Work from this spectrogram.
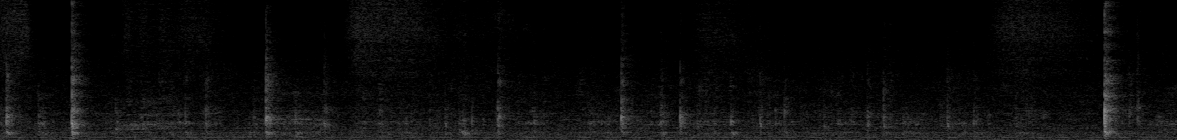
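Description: Repashy gel food powder being stirred into water in a container: a series of light clicking taps, irregular and fairly soft, with a few sharper knocks over a steady faint background hiss.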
